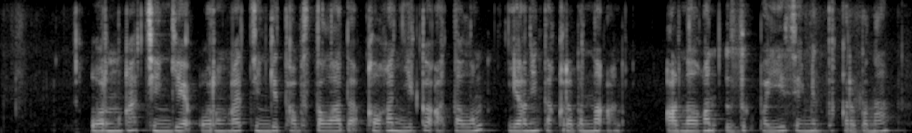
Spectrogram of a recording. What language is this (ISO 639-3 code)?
kaz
